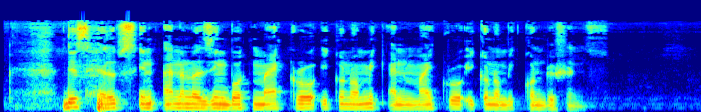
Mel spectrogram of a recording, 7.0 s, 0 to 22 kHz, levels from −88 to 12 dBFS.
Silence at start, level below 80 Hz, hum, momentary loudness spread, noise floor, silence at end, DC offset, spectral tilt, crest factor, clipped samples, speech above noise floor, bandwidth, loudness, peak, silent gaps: 0.25 s; -40 dBFS; none; 18 LU; -61 dBFS; 0.95 s; under 0.1%; -4 dB/octave; 18 dB; under 0.1%; 45 dB; 11.5 kHz; -16 LUFS; 0 dBFS; none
